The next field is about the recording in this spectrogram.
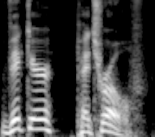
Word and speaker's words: Viktor Petrov: In this book, Putin being Putin, he knows all and enters Viktor Petrov.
